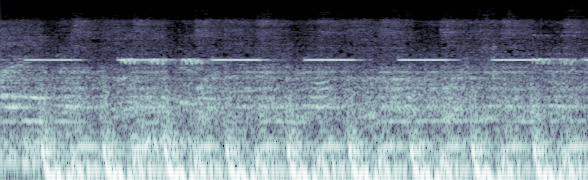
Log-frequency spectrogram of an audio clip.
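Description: Loud electronic dance music with a heavy pulsing bass, from a procession float truck's sound system, kicks in about half a second in. Through it runs a high electronic beep that repeats about every two-thirds of a second.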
